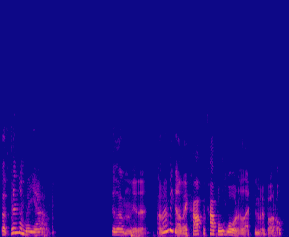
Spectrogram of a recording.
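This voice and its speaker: A woman's voice: medium pitch, sing-song, fast talker, gravelly, highs cut off. Scratchy-voiced woman streamer, chatty. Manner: rambling, chatty, talks to herself and the game's dogs. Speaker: game streamer. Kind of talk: casual gameplay commentary.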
